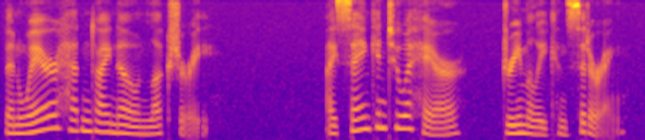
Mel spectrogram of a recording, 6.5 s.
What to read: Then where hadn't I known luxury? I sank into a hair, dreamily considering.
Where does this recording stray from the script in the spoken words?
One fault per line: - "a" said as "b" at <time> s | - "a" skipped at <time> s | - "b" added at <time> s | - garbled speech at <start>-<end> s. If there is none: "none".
none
